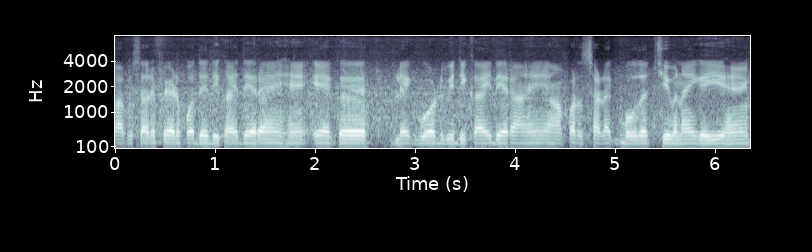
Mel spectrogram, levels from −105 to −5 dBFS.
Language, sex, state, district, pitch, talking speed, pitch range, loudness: Hindi, male, Rajasthan, Bikaner, 100 Hz, 225 wpm, 95-100 Hz, -15 LUFS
